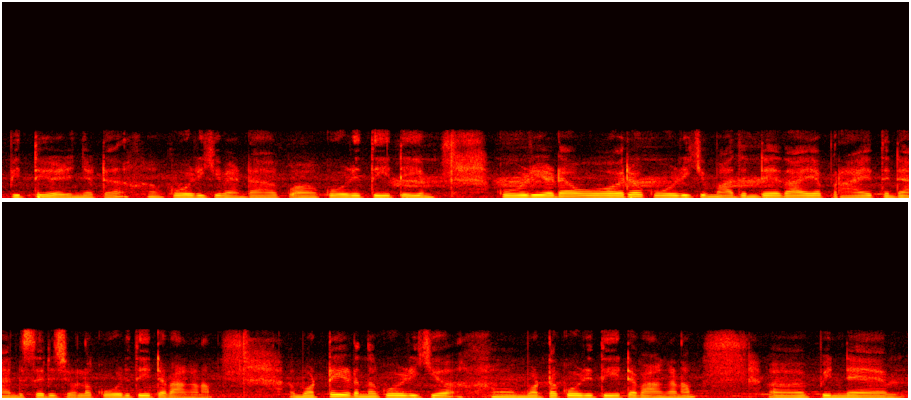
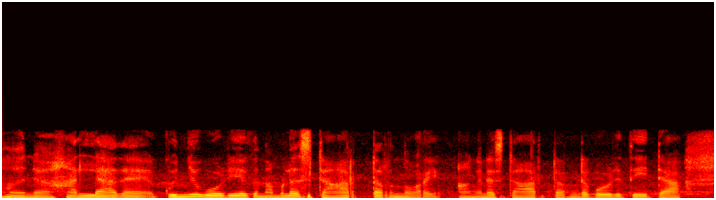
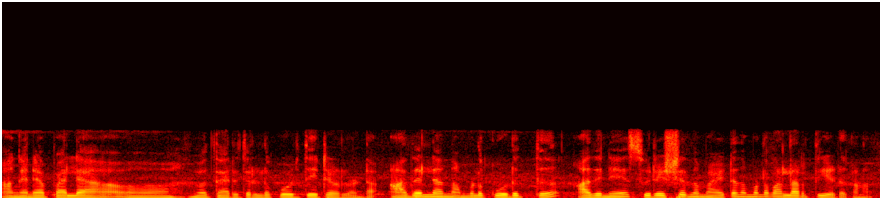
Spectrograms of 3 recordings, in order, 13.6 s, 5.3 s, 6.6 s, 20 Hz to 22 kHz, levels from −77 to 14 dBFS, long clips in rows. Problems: background sounds at intervals, low volume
